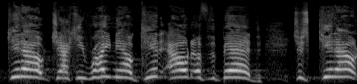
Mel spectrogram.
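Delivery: high, loud panicked yelling; husband yelling at his wife about a spider, loud and high; retold yell. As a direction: shout her out of bed. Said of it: "began to yell at my wife".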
